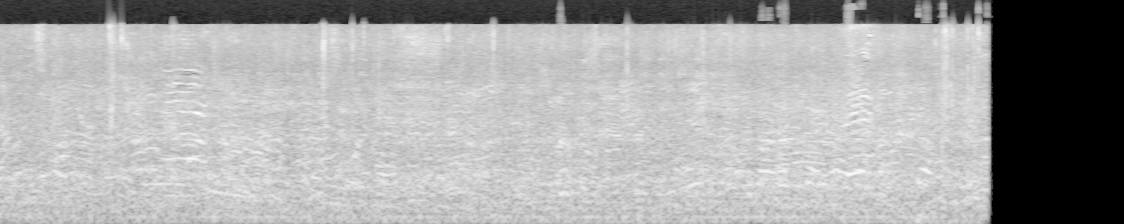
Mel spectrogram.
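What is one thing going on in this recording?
A large crowd chatters and murmurs outdoors.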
